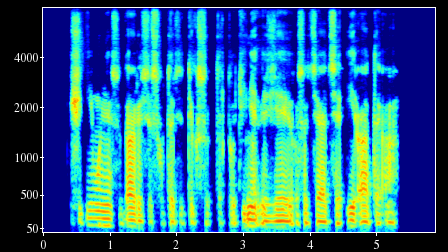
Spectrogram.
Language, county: Lithuanian, Utena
